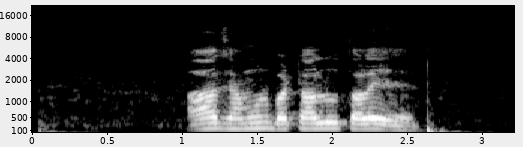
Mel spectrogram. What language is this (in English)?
Sansi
